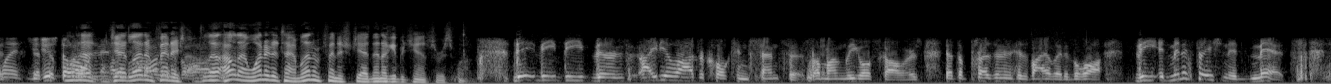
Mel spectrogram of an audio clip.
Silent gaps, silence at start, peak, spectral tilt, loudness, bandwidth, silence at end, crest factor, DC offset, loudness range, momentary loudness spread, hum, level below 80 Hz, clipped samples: none; 0 s; -8 dBFS; -6.5 dB/octave; -25 LUFS; 7.8 kHz; 0 s; 18 dB; 1%; 5 LU; 9 LU; none; -60 dBFS; under 0.1%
